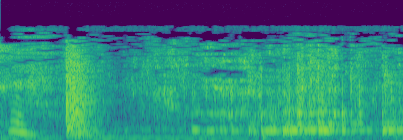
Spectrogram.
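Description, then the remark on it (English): A sudden splash, then a steady gush of rum glugging out with a hollow, gurgling tone as half of a barrel is emptied into the sea, fairly loud. “We'll empty the contents into the sea and then hmm. ram the bung back home.”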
